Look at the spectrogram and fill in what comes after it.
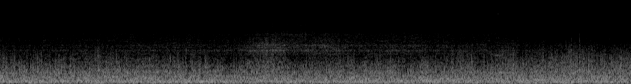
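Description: Express passenger train running, heard from on board: a steady low rumble of the wheels on the track.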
